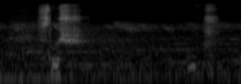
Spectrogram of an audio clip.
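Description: A crow caws once about half a second in, the call falling in pitch, over faint birdsong. A second, shorter sound comes near the end.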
